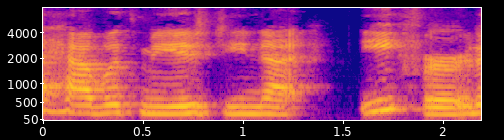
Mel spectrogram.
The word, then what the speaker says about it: Eiford: with me is Gina Eiford. I had to make sure it was Eiford, not Eiford, because she was just telling me she has a client with the same spelling who pronounces it Eiford.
